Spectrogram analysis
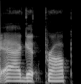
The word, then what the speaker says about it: agitprop: eological scents oh God that's how it's pronounced you could also say agot prop just neither of those sound right agit prop can I ask for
